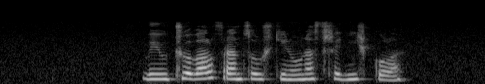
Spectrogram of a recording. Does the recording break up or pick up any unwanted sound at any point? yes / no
no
